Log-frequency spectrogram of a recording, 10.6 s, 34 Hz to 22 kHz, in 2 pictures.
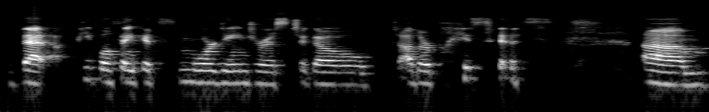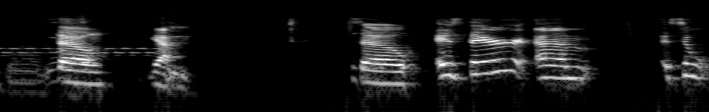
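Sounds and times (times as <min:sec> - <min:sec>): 
speech: 0:00.2 - 0:06.8, 0:07.9 - 0:10.6
steady beeping tone: 0:04.9 - 0:06.8
phone ringtone playing a bright melodic tune: 0:05.0 - 0:06.7.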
